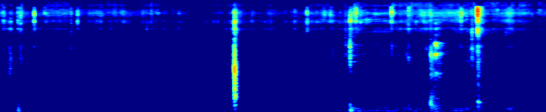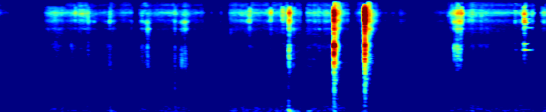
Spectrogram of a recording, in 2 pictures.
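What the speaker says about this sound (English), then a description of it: "let me get this onion cut up" Sharp isolated knife taps and chops on a cutting board as an onion is cut up in a home kitchen, irregular and fairly close, with quiet pauses between strokes.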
